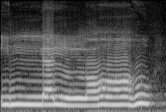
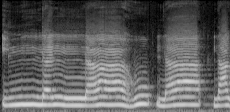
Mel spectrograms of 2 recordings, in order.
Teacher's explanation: یہاں اس میں جلالہ سے پہلے زبر آ رہی ہے، اس کی وجہ سے ہم اس میں جلالہ کو موٹا پڑھیں گے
